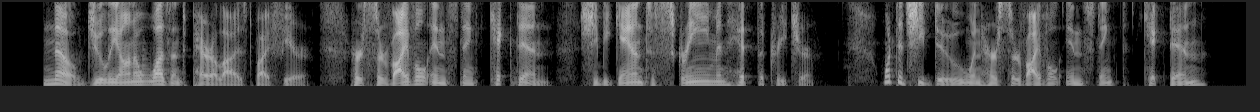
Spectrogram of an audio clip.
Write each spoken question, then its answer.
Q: What did she do when her survival instinct kicked in?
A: She began to scream and hit the creature when her survival instinct kicked in.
